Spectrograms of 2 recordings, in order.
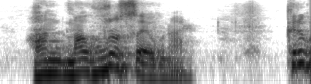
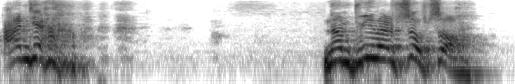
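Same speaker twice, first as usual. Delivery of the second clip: much higher, mock shouted refusal; retold crying shout; 9 semitones higher than usual. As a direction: cry out the refusal high and strained, as retold. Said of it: "막 소리를 지르고 울고".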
